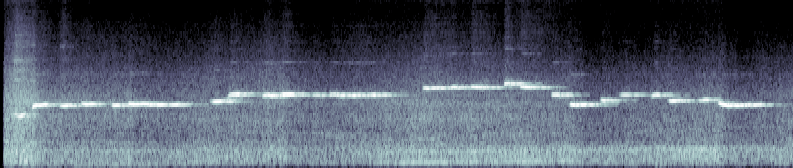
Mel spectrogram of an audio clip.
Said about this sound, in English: He shot a guy, and then he had these words, and he rolled up and whistled, and it was rather ominous.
